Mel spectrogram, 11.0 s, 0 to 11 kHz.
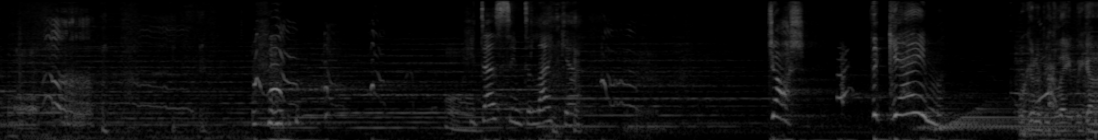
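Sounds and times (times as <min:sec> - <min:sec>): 
puppy whimpering and whining: 0:00.2 - 0:04.0, 0:05.6 - 0:06.6, 0:08.4 - 0:08.7, 0:10.3 - 0:10.8
puppy yelping: 0:00.4 - 0:04.0, 0:05.8 - 0:06.6, 0:08.4 - 0:08.8, 0:10.3 - 0:10.7
speech: 0:05.0 - 0:06.1, 0:07.8 - 0:08.2, 0:08.8 - 0:09.6, 0:10.2 - 0:10.9.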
